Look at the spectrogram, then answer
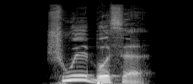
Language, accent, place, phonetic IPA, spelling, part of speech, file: German, Germany, Berlin, [ˈʃuːlˌbʊsə], Schulbusse, noun, De-Schulbusse.ogg
- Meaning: nominative/accusative/genitive plural of Schulbus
